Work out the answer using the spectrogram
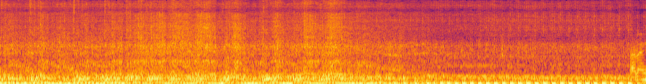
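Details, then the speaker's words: Yamaha Mio carburetor scooter after vacuum part and worn needle jet replaced, fixing hesitation off idle: steady low idle picks up smoothly on light throttle and settles back without stumbling or popping; normal carburetor response. "Nah di sini bisa terdengar ya langsamnya Dia normal Terus kalau kita gas langsung turun"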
